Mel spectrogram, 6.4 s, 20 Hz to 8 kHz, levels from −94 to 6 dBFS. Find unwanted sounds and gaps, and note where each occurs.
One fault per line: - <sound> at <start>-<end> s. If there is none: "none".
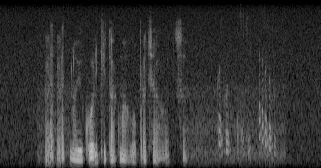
- laugh at 0.9-1.3 s
- chirp at 4.3-5.6 s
